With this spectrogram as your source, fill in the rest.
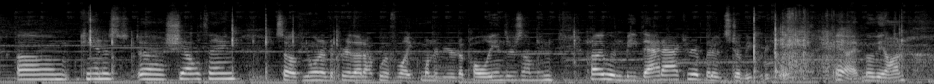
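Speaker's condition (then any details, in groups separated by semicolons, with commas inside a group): No condition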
